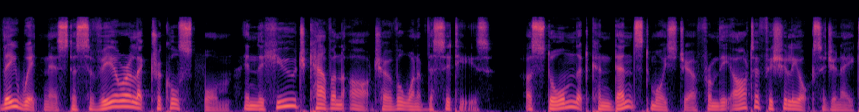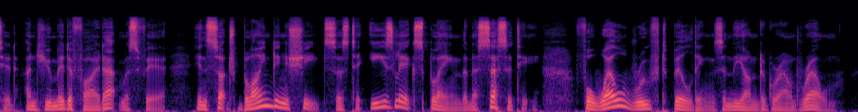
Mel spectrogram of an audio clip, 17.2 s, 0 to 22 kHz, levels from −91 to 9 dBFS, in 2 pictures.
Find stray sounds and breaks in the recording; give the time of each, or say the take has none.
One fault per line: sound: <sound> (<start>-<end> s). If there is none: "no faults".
sound: dropout (1.9-2.0 s)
